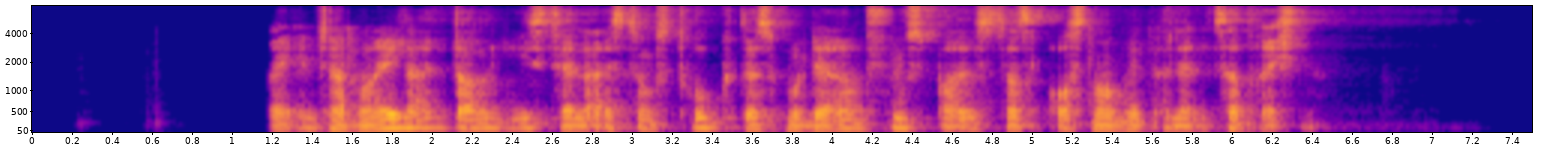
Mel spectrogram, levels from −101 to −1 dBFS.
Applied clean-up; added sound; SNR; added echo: neural mask model DeepFilterNet 3.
